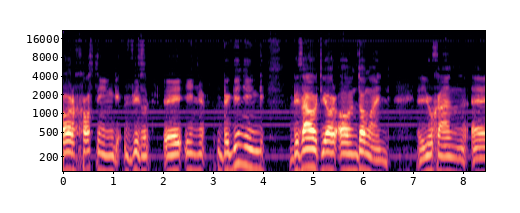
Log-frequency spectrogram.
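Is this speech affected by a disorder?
Yes: cerebral palsy; speech not very clear.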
